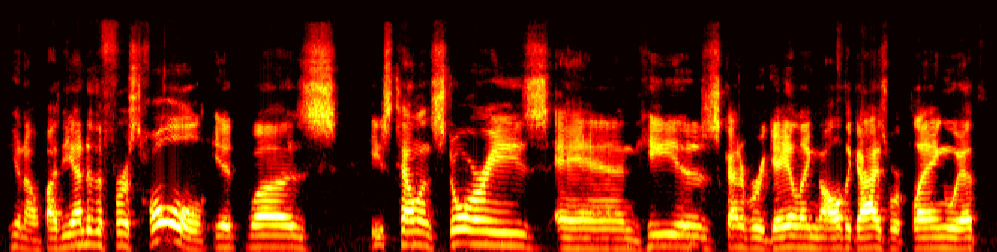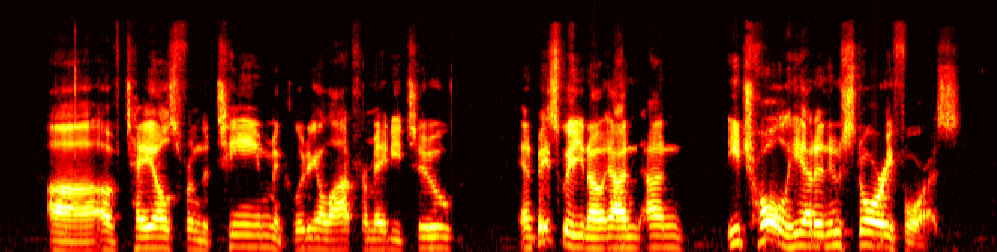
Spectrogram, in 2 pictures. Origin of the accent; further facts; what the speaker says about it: Wisconsin, United States; As a kid growing up in Wisconsin, it's just kind of osmosis.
